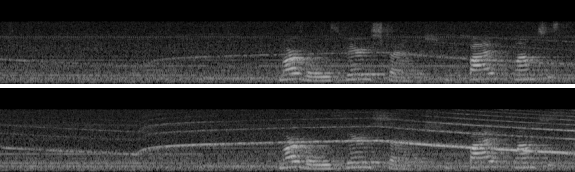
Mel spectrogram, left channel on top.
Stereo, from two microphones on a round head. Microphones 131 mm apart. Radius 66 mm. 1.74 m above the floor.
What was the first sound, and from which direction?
A woman speaking, 75° left (ahead or behind).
